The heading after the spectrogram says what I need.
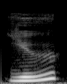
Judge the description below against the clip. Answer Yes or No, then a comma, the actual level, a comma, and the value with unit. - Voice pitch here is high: Yes, high, 200 Hz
